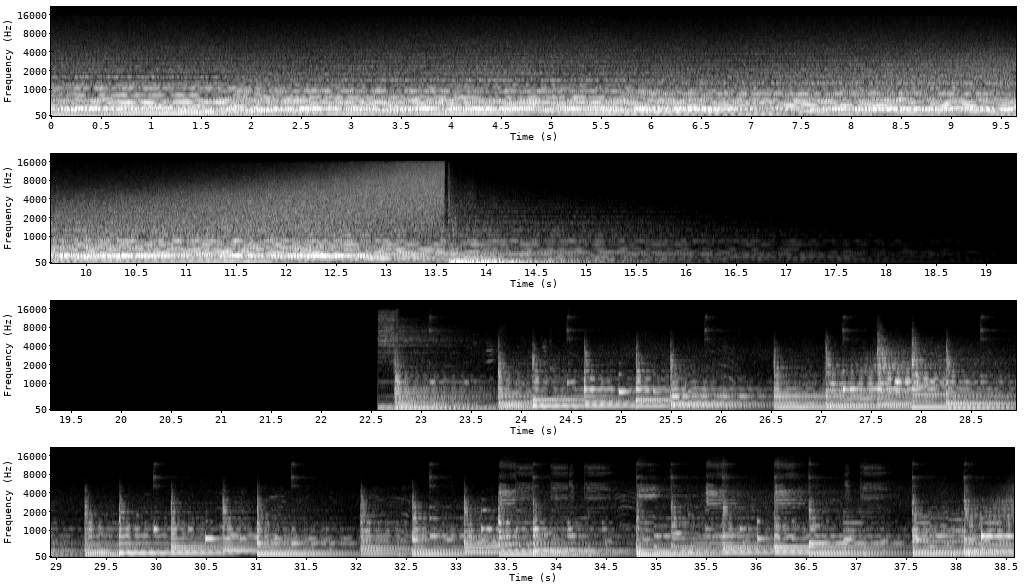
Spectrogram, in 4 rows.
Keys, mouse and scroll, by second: 0.9-3.4 right drag, 3.4-11.3 drag, 11.3-13.1 middle drag, 13.1 click, 14.3-15.4 typing, 16.0 Return, 16.7 o, 16.9 n, 17.2 g, 17.6 shift+>, 20.2-21.8 typing, 23.0-25.0 typing, 26.3 Left, 26.7-27.9 typing, 26.8 Right, 29.8-31.9 drag, 32.2 ctrl+c, 32.5 ctrl+v, 33.1-38.5 drag.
